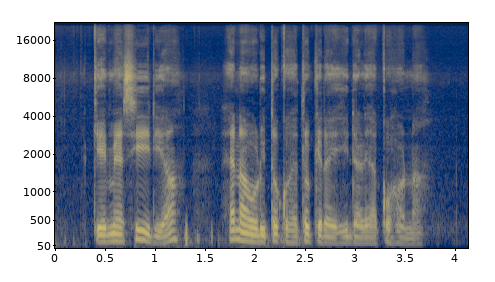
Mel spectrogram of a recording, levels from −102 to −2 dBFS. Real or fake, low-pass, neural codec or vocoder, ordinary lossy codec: fake; none; vocoder, 44.1 kHz, 128 mel bands, Pupu-Vocoder; none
